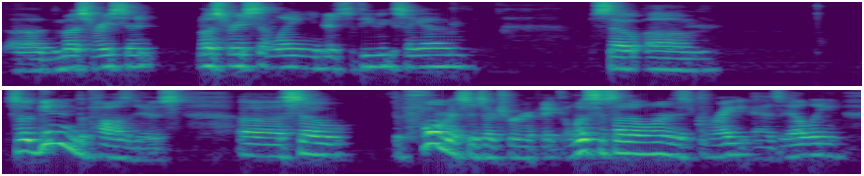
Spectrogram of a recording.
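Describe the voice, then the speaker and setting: A man with a hoarse voice from a cold, casually reviewing a film and rambling with frequent restarts. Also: fairly high pitch, normal speed, darkish tone. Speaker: movie reviewer, channel host. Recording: roomy echo, distant mic.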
